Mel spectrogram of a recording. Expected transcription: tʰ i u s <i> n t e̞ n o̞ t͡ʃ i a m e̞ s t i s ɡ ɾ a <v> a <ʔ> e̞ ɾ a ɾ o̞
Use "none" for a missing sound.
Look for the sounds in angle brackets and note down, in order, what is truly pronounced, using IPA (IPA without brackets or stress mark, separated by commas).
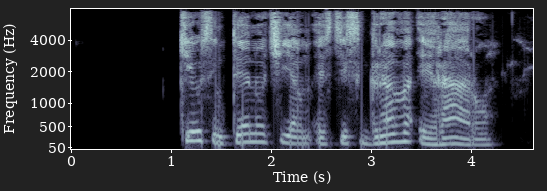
i, v, ʔ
